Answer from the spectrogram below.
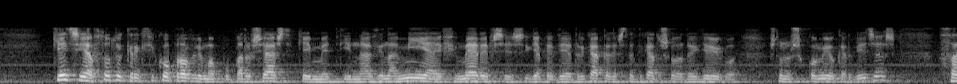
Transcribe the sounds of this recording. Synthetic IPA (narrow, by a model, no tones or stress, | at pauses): ce̞t͡siɐft̪o̞t̪o̞ekɾikt̪iko̞pɾo̞vlimɐpupɐɾusiɐst̪i̥ce̞me̞t̪inɐðinɐmiɐe̞fime̞ɾe̞fsizʝɐpe̞ðiɐt̪ɾikɐpe̞ɾist̪ɐt̪ikɐt̪usovɐt̪ɐʝiɾɣo̞ | st̪o̞no̞so̞̥ko̞miokɐɾðit͡sɐs | θɐ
